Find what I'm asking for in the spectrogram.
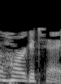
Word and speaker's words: Hargitay: Mariska Hargitay.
